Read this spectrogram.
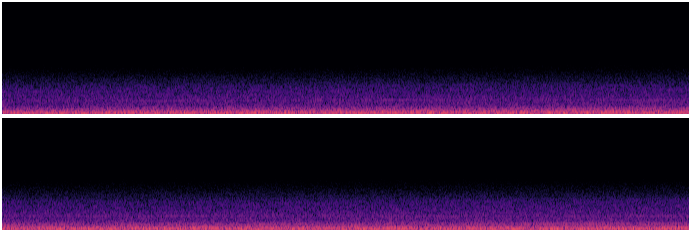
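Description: Tyres roll on a road with a low rumble.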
